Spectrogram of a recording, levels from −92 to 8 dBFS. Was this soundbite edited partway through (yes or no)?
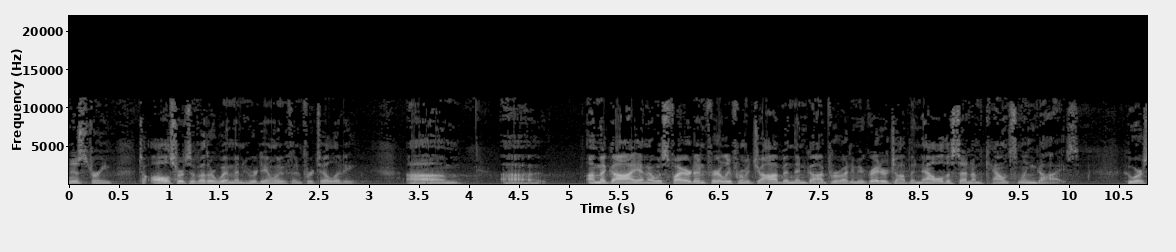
no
